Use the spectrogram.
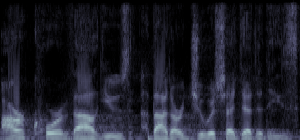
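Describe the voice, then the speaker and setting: Noticeable background noise surrounds a man with an American accent. He speaks at a fairly slow pace with ordinary pitch variation. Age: 60s. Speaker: rabbi. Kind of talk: sermon.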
